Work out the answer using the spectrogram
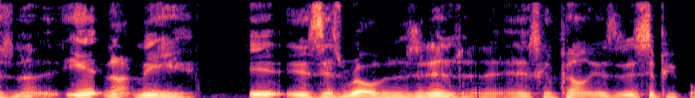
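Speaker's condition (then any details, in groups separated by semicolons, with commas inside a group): Parkinson's disease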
